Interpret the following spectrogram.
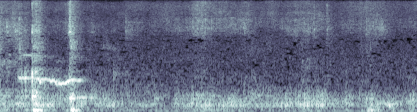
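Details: Cat from a family of cats resting in a warehouse: one short meow sliding downward in pitch, with a faint second note close behind, then quiet indoor room tone with light rustling.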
